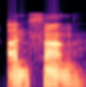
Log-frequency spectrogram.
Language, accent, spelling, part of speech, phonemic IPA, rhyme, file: English, US, unsung, adjective, /ˌʌnˈsʌŋ/, -ʌŋ, En-us-unsung.ogg
- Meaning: 1. Which has not been lauded or appreciated 2. Not sung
